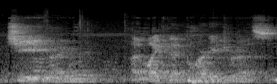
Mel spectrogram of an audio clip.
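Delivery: lightly deepened Batman growl; a hint of a gravelly Batman, deadpan; silly line in Batman voice. Shown as a demonstration. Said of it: "want to hear it in Batman's voice".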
